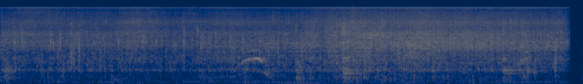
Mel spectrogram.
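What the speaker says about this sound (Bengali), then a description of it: "আমি পটলগুলো প্রথমে ভেজে নেবো লাল লাল করে।" Loud, steady sizzling of pointed gourd frying in hot mustard oil in a wok, with scraping stirring sounds now and then, close by and continuous.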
